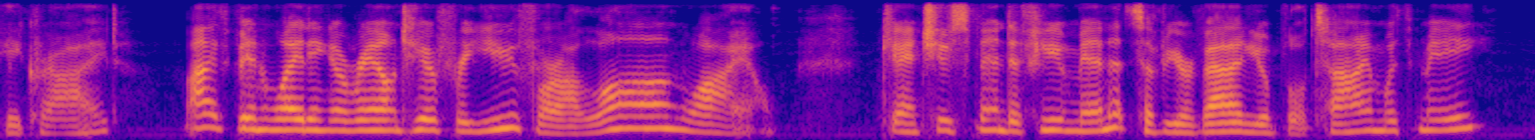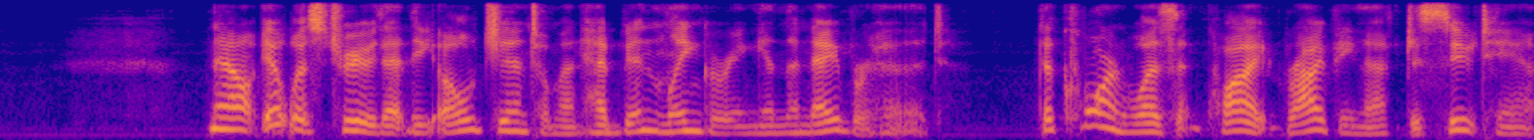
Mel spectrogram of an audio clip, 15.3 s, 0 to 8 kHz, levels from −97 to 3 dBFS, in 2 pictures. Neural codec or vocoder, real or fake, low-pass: codec, 24 kHz, 3 kbps, HILCodec; fake; 7.2 kHz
